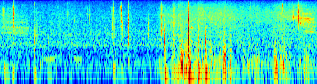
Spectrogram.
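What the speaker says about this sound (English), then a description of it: "So let me just maybe type out an example here." Someone types on a computer keyboard close to the microphone, with irregular light key clicks that grow into a denser run of tapping.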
